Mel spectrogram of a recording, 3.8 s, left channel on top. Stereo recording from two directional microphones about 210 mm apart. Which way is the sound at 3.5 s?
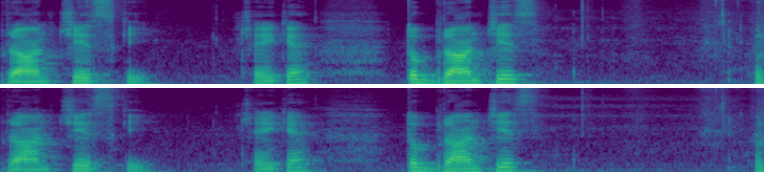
Centre (ahead or behind).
